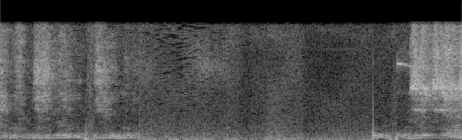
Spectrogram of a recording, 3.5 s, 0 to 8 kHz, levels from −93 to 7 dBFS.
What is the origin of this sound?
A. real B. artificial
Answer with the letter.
A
